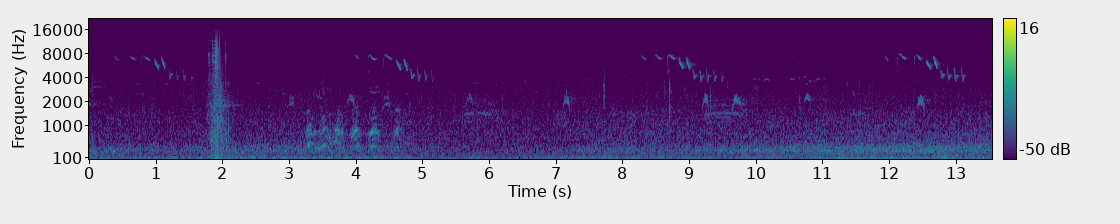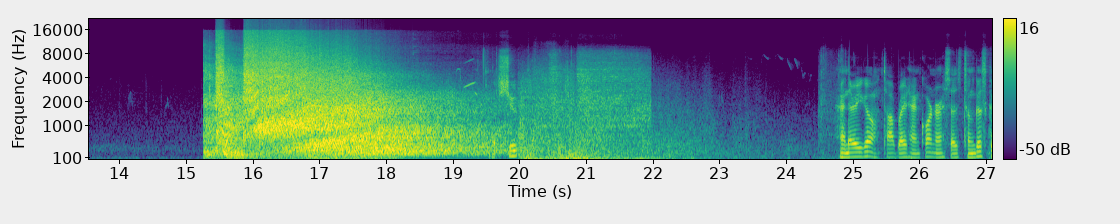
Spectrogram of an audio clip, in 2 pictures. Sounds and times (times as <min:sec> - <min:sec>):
Explosion: 0:15.3 - 0:24.8.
